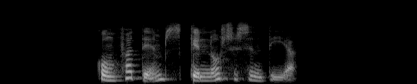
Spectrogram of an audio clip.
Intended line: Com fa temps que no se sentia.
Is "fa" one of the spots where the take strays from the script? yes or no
no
